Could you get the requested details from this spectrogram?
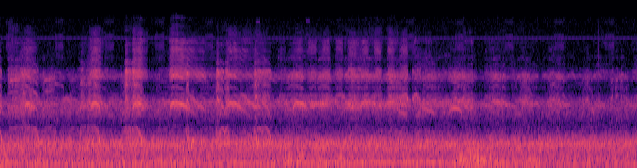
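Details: Black-headed gull at its nest with three chicks: short, harsh, arched calls repeated roughly every half second to one second through the clip, some overlapping, over a steady low rumbling background noise.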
